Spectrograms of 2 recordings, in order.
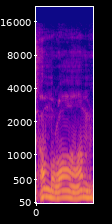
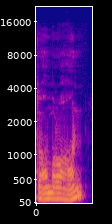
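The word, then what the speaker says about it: Amram: It's Umram, not Umran, but because he did not know how to pronounce the Jewish name correctly as usual.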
